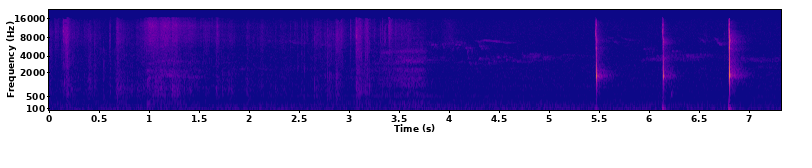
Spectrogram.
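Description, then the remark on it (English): Three crisp finger snaps land in quick, even succession near the end, loud, after several seconds of quiet room noise with faint rustling. “Snap your fingers twice if you understand your instructions.”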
